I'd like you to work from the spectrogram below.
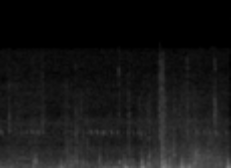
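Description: Horse hooves clip-clop in the western game Red Dead Redemption, a quick uneven series of soft thuds fairly faint over a broad background wash, with no one speaking.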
